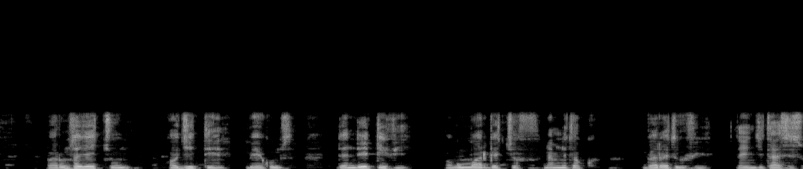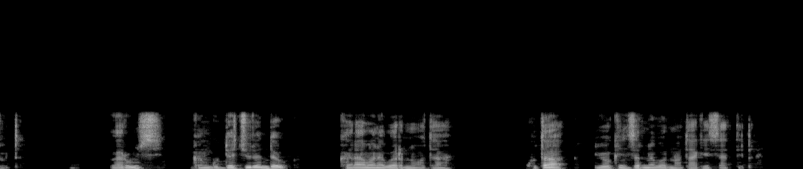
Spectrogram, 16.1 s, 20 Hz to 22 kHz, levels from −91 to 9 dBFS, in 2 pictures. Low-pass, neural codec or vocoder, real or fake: 7.2 kHz; none; real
